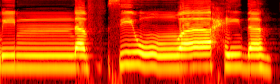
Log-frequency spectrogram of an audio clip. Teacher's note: نون ساکن کے بعد نون، یہاں پہ ہوگا ادغام غنے کے ساتھ · یہاں میم ساکن کے بعد میم آ رہا ہے تو یہاں پہ ادغام ہوگا، ادغام میں شفوی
